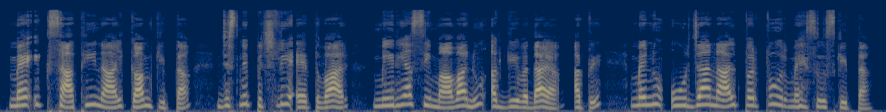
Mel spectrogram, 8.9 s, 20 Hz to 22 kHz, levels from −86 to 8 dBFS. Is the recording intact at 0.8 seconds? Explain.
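No. Pre-echo smears the moment between 0.79 and 0.81 s, just after "ਮੈਂ ਇੱਕ" and before "ਨਾਲ ਕੰਮ". A short hiss of about 23 ms rises ahead of a sharp attack. The codec spreads its rounding noise across a whole block. The attack sits late in that block, so noise meant for the loud part leaks into the quiet gap before it. The onset loses its edge and sounds soft.

The whole speech clip also carries audible codec damage, likely from HE-AAC compression. The treble is rebuilt from copied lower bands rather than kept, and nothing sounds above 14.9 kHz. The rebuilt highs do not line up with the true harmonics. S sounds come out gritty and metallic. The damage is plain enough to fit a bitrate around 24 kbps.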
